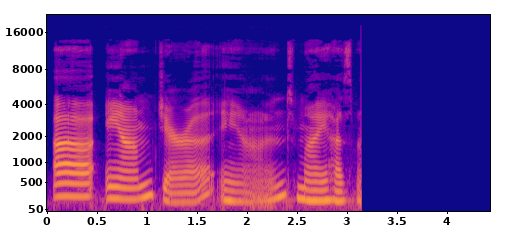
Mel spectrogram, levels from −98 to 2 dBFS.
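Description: The final stretch of audio was never written out or played, leaving a cut-off end on this speech clip. At 3.13 s, right after "and my", the signal stops in the middle of a sound with no natural decay, and it drops straight to digital silence. That silence holds from 3.13 s until the file ends at about 4.4 s, so the last 1.3 s carry nothing, consistent with the closing buffers going missing.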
